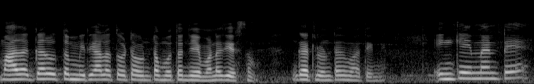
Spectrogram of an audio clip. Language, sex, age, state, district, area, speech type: Telugu, female, 18-30, Telangana, Nalgonda, urban, spontaneous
